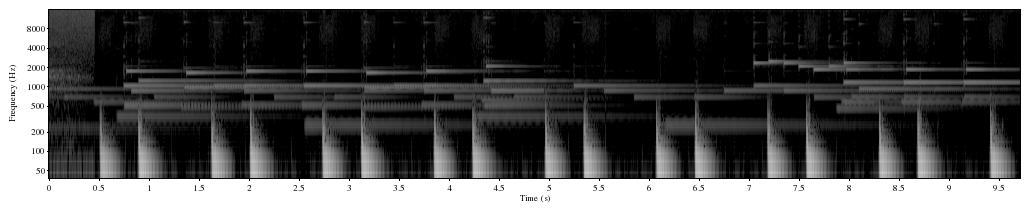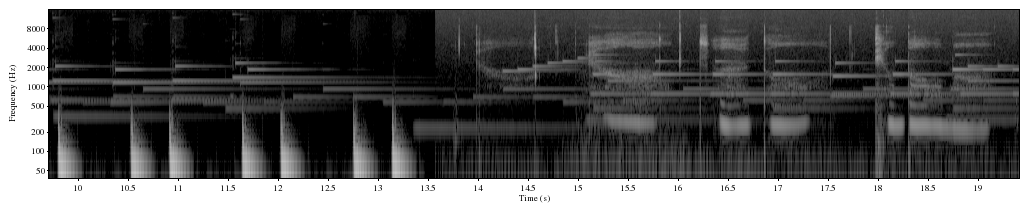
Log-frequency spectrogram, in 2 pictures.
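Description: A steady heartbeat, heard as if from the chest, thumps at an even pace for about thirteen seconds beneath soft, chiming melodic tones, then the pulse fades as a person starts talking.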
